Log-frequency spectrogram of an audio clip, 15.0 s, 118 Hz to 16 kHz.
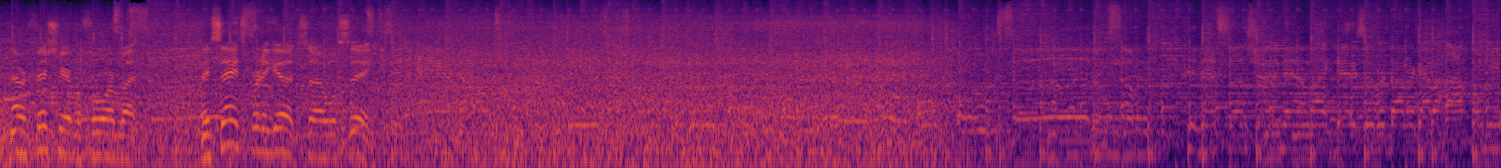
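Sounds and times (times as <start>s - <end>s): water rushing over a dam: 0.0s - 9.9s
pop-country song with guitar: 0.0s - 15.0s.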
